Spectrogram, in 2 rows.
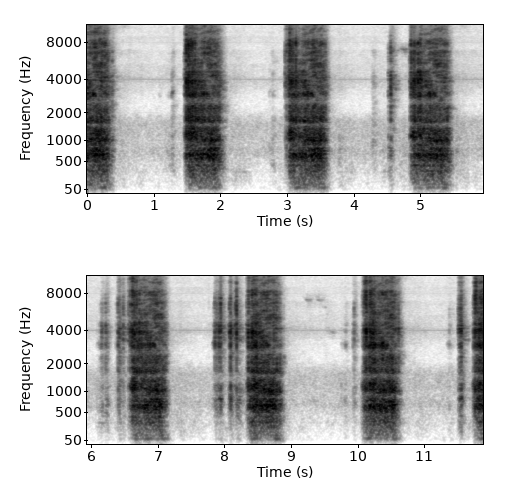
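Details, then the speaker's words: Sharpening an Okjo 340 rip-cut back saw with a file, working the teeth set toward the filer: regular strokes about every 1.5 s, each a harsh rasping screech with a sharp ring. Filing only outward-set teeth is quieter. Harsh filing screech. "아, 내 몸 쪽으로 지금 돼 있는 걸 연마니까 방금 전에 이렇게 날카로운 소리가 나요.이 소리가 귀에 거슬리잖아요."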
